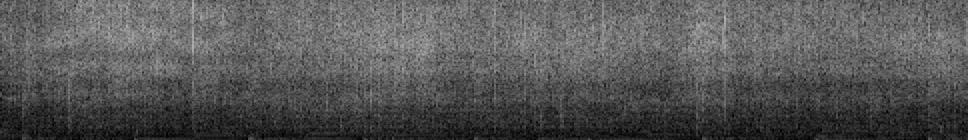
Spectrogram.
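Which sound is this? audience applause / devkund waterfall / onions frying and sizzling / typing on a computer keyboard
onions frying and sizzling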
